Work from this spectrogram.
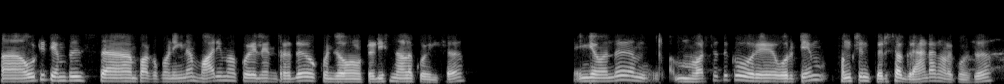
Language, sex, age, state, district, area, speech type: Tamil, male, 18-30, Tamil Nadu, Nilgiris, urban, conversation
